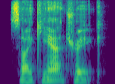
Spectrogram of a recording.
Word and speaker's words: psychiatric: The letter P is silent in several common words. Cupboard, receipt, raspberry, psychiatric, psychology, coup, pneumonia, to name a few.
